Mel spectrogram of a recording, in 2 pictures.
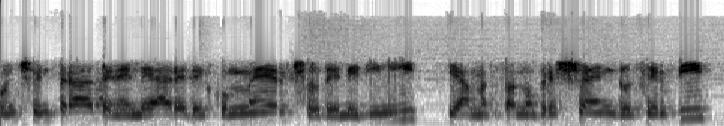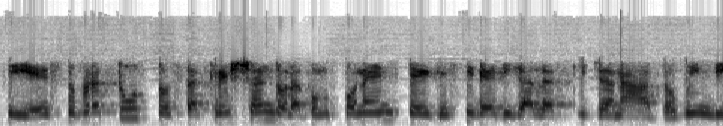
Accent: Santo Domingo, Dominican Republic; Santo Domingo.

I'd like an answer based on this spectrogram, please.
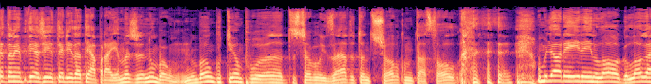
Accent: Norte, Portugal; Pois é, sou do Norte, sou do Norte.

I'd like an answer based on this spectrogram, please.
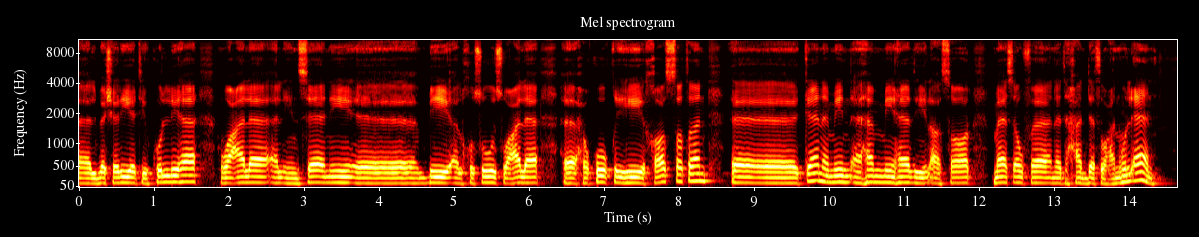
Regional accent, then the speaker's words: Egypt; ما وجد عندنا في مصر من خضوع مصر للاحتلال البريطاني

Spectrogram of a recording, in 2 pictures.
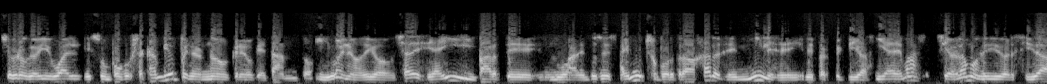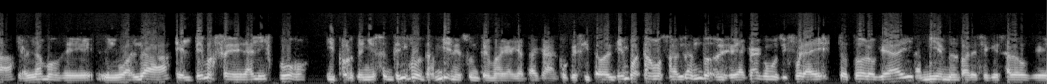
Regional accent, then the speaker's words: Buenos Aires, Argentina; yo soy porteño

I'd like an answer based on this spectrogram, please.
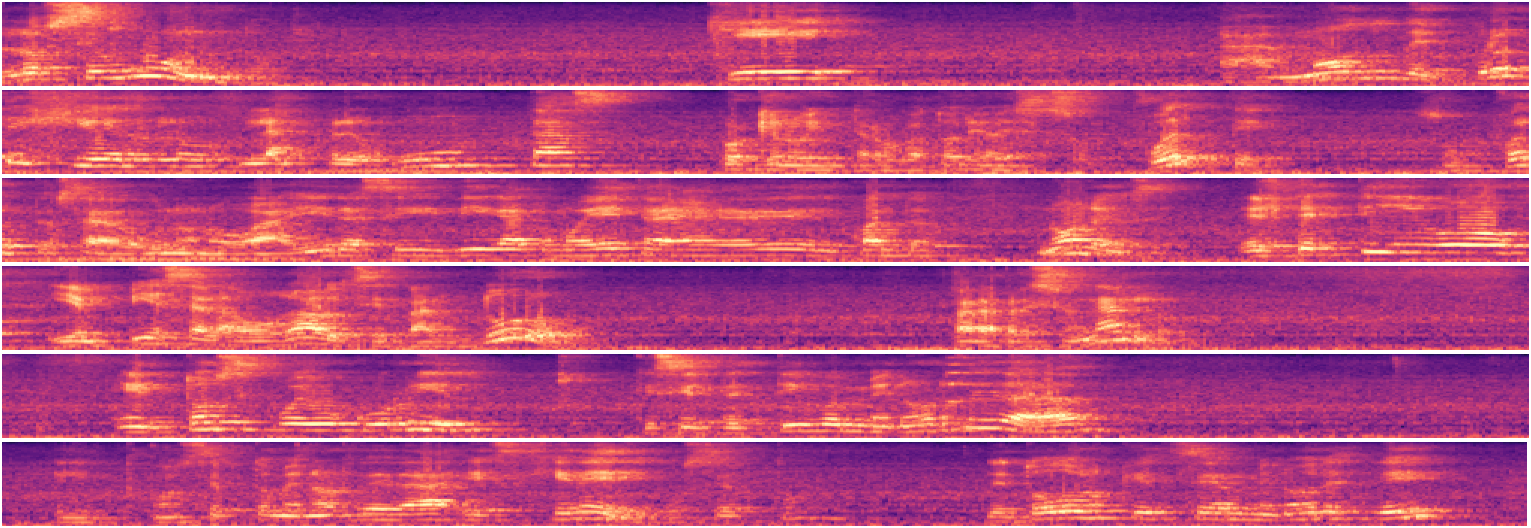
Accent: Bulnes, Ñuble, Chile; estoy hablando de mi pueblo, de Bulnes.

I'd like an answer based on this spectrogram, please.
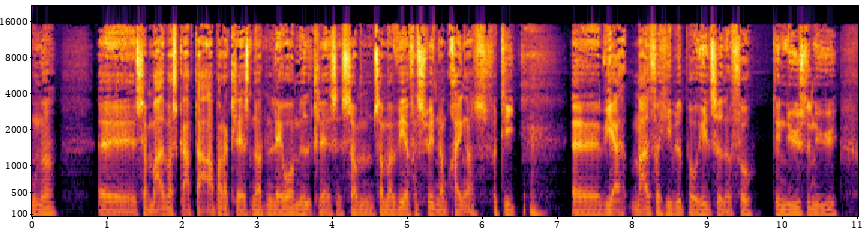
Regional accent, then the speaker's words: Esbjerg, Region of Southern Denmark, Denmark; Nu havde jeg gået på værtshus, siden jeg var 14 år i Esbjerg, hvor jeg kommer fra.

